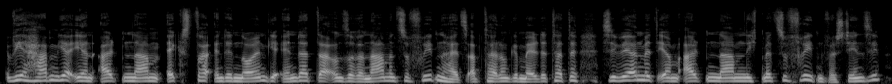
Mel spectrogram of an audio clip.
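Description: Guy putting on a high squeaky office lady, fast bureaucratic chatter, dry sound. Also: no room sound, lightly acted. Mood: officious. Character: shrill fussy female office clerk.

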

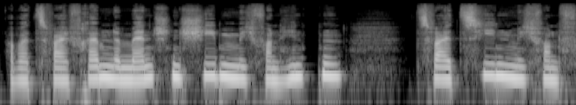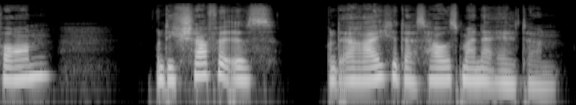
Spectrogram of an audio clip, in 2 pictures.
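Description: A woman reading a novel aloud in the first person, measured and expressive. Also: on the low side, dry recording, clean studio sound. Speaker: reader. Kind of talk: literary reading.

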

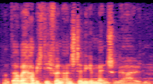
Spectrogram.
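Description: A man's voice: low-pitched, expressive, rapid-fire, darkish tone, slightly rough, exaggerated voice. A man playing Doctor Mills, a defensive scientist. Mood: indignant defensive. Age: older than Blob. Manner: defensive, indignant, frightened. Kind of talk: German radio play acting.

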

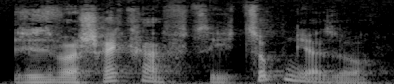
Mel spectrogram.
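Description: An actor playing a pompous, impatient district official in a radio play, talking down to the people before him. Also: male voice, on the low side, big pitch swings, fairly quick, gravelly, a little mellow, full character voice. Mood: condescending. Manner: condescending, lecturing.

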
